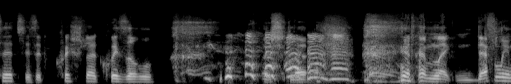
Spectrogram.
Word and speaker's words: Cuisle: kind of say like oh how do you pronounce it is it Krishna Quizzle definitely not Quizzle on your HP yeah but yeah no it's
